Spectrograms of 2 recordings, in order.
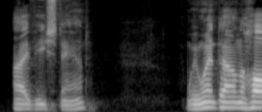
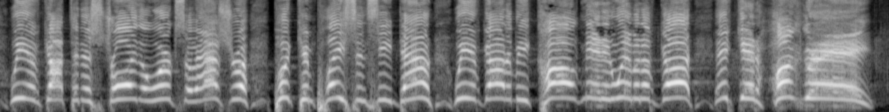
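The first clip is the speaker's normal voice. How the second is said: loud, high revival shouting; preaching at full force; 16 dB louder than usual. Acted. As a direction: whip the congregation up with fire.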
